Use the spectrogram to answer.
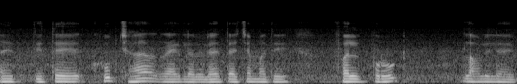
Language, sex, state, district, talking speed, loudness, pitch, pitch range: Marathi, male, Maharashtra, Aurangabad, 140 wpm, -22 LUFS, 125 Hz, 120-130 Hz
